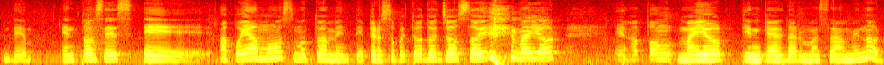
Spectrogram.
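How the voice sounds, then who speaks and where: A woman from Japan with a Japanese accent speaks halting, non-fluent, informal Spanish as a native Japanese speaker. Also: fairly high pitch, fairly even intonation, a little mellow. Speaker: audience member at a book presentation. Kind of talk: unscripted, informal remarks. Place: live event, passed handheld microphone. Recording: clear room noise and ambience.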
